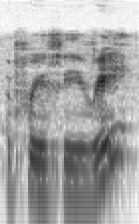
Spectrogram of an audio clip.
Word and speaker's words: préférez: Vous préférez. And remember the EZ as well is A.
